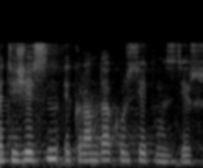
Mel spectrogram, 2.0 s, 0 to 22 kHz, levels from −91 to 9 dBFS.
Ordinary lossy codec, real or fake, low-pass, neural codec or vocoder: none; real; none; none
